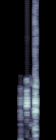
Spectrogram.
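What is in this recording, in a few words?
FIRE Operations, p25; FIRE OPS 1; wake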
